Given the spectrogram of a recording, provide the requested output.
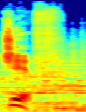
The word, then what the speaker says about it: GIF: It's pronounced GIF. Huh? .GIF, like the peanut butter. The creator said so. That's dumb. It's a GIF.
